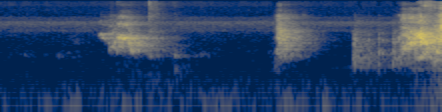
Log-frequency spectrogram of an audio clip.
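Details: A pet budgerigar that wants to be left in peace while two other budgies pester it gives harsh, scratchy chirps in three short bursts, the last loudest.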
